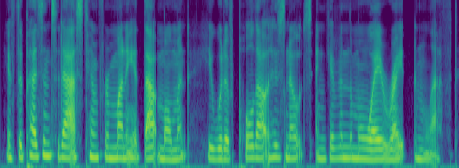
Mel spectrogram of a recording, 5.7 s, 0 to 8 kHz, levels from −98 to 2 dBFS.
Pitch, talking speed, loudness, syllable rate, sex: 195 Hz, 260 wpm, -21 LUFS, 6.1 syllables/s, female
